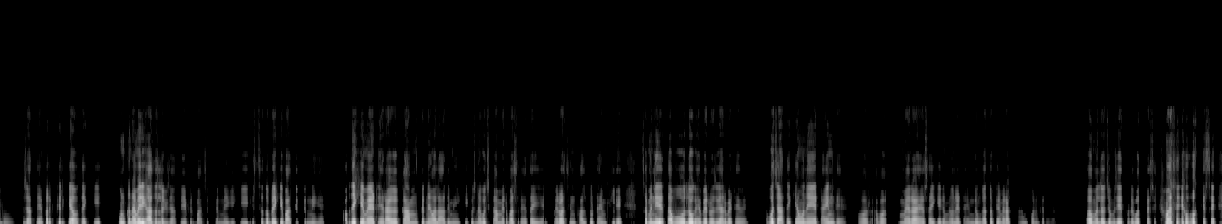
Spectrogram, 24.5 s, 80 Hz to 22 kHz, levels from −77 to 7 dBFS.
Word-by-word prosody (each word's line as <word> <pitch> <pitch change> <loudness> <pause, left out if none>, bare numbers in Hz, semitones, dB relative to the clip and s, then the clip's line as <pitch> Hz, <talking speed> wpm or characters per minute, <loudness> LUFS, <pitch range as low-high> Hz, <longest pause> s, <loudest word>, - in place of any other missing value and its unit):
ब 130 -1 -19 0.2
जाते 125 +3 -5
हैं, 145 - -5
पर 165 +2 -1
फिर 170 -1 -3
क्या 145 -3 +5
होता 125 +3 -4
है - - -5
कि 175 +4 -12 0.4
उनको 160 +2 0
ना 190 +1 +5
मेरी 175 -1 +10
आदत 130 +2 +1
लग 120 -4 -5
जाती 105 +2 -14
है 115 - -9
फिर 115 +2 -21
बातचीत 110 0 -15
करने 115 +1 -15
की 120 0 -18
कि 125 +1 -14
इससे 140 0 -13
तो 140 0 -2
देखिए 130 +1 +1
बातचीत 115 -3 -3
करनी 110 0 -11
है। 110 0 -16 0.4
अब - - -8
देखिए 160 0 +7
मैं 130 -2 +6
ठहरा 120 -1 0 0.2
क - - -8
काम 115 +1 0
करने 120 -1 -3
वाला 115 0 0
आदमी 120 +1 -9
कि 125 - -17
कुछ 125 -1 -12
न 125 - -5
कुछ 125 -1 -3
काम 115 0 -7
मेरे 115 -2 -8
पास 115 0 -3
रहता 105 +2 -9
ही 120 -1 -5
है। 115 - -14 0.2
मेरे 125 0 -1
पास 120 0 0
इन 130 - -9
फ़ालतू 115 +3 -8
टाइम 120 -1 -9
के 115 - -16
लिए 135 -1 -5 0.4
समय 135 +3 +2
नहीं 145 -3 +7
रहता। 145 +4 +3
वो 145 +1 +5
लोग 140 -1 +7
हैं 130 0 -1
बेरोज़गार 115 +1 0
बैठे 115 0 -7
हुए, 110 0 -13 0.4
वो 160 +1 +4
चाहते 125 -4 0
हैं - - -8
कि 150 - -3
हम 145 0 +3
उन्हें 145 -1 +1
टाइम 130 +4 -2
दें, 105 -2 -14 0.2
और 110 -2 -10
अब 115 0 -8 0.4
मेरा 125 0 +2
ऐसा 120 +2 -7
है 135 - -4
कि 135 - -9
अगर 130 0 -9
मैं 125 0 -11
उन्हें 130 0 -5
टाइम 120 +1 -16
दूँगा 130 0 -6
तो 140 - -7
फिर 145 0 -7
मेरा 135 -1 -4
काम 150 +4 -20
कौन 115 -6 -16
करेगा? 105 0 -26 0.7
और 130 -2 +5
मतलब 130 0 +1
जो 130 +1 -5
मुझे 125 0 0
थोड़े-बहुत 120 0 -5
पैसे 115 +1 -10
कमाने 140 -4 +4
हैं, - - -2
वो - - +4 0.2
कैसे - - -5
125 Hz, 240 wpm, -22 LUFS, 115-135 Hz, 0.7 s, मेरी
